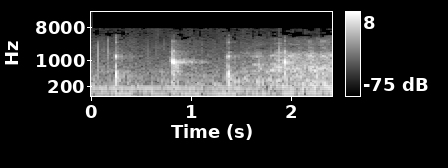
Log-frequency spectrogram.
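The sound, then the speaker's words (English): A clock with an alarm set to ring at 12, shortly before 12 o'clock, ticks steadily: four crisp, evenly spaced ticks about half a second apart over a low, quiet hum, with no one speaking. “In case you weren't, I brought this clock. Listen.”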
